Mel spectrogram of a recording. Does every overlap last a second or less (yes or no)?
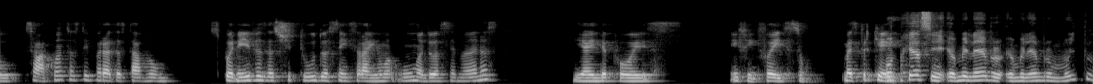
yes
